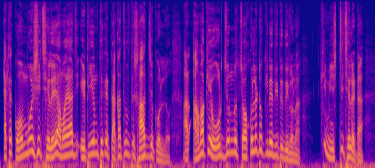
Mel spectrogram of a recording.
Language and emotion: Bengali, happy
